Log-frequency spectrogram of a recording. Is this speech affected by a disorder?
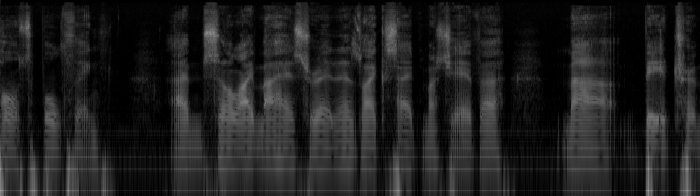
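Yes: multiple sclerosis; affects legs; legs weak.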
